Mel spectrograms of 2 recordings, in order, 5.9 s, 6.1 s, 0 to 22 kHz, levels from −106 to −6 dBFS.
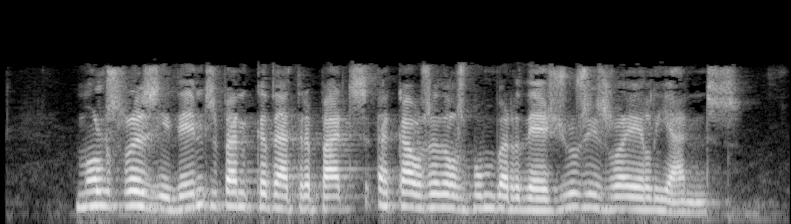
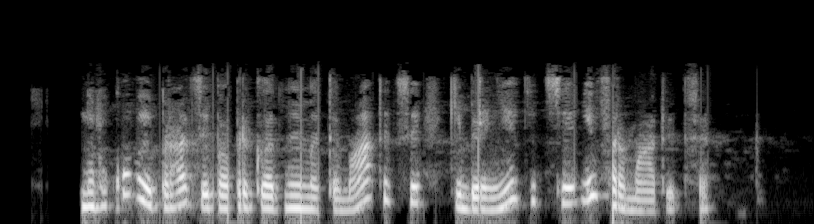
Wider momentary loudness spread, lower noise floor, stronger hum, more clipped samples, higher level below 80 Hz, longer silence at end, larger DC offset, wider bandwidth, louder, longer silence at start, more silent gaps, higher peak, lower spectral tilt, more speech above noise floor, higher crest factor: second, 6 LU vs 10 LU; about the same, -64 dBFS vs -66 dBFS; neither; neither; about the same, -60 dBFS vs -56 dBFS; second, 0.4 s vs 0.8 s; neither; first, 8 kHz vs 6.6 kHz; about the same, -19 LUFS vs -19 LUFS; about the same, 0.55 s vs 0.6 s; neither; about the same, -2 dBFS vs -2 dBFS; second, -4.5 dB/octave vs -7.5 dB/octave; about the same, 46 dB vs 47 dB; about the same, 18 dB vs 16 dB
